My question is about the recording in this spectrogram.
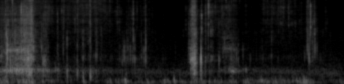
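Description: A few footsteps crunching on dry, gravelly dirt, spaced out with quiet between them.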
